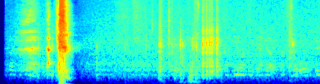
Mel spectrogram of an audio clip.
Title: Cool Belching with bonus me Sneeze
